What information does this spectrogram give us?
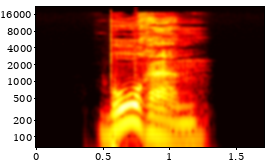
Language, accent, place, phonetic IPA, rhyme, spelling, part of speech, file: German, Germany, Berlin, [ˈboːʁɐn], -oːʁɐn, Bohrern, noun, De-Bohrern.ogg
- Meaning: dative plural of Bohrer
